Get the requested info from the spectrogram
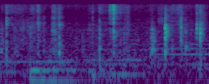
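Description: Near silence, with a few faint ticks and rustles of fingers picking at the sticker sealing a brown paper envelope.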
